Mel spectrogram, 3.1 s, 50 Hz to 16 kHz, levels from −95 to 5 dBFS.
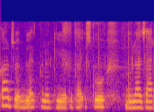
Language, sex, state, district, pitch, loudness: Hindi, female, Uttar Pradesh, Shamli, 195 Hz, -18 LUFS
